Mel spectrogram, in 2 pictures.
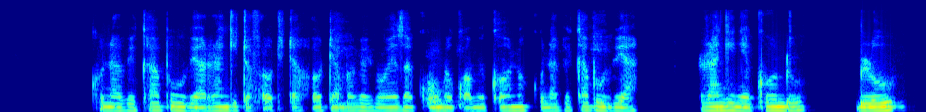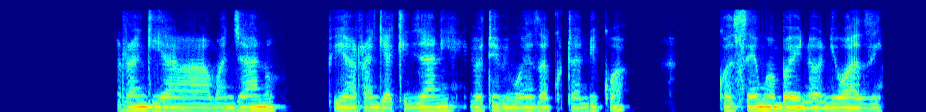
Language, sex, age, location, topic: Swahili, male, 18-24, Kisii, finance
